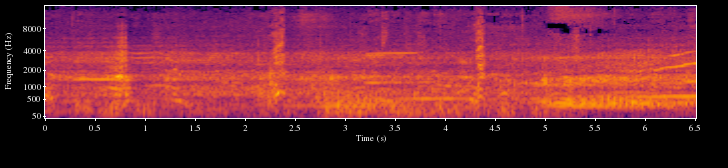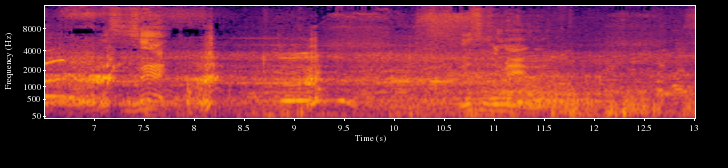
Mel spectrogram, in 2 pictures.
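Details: Whales recorded underwater by a hydrophone dropped from a dive boat off Maui: drawn-out moans, long whistles, high squeals and rising whoops, with excited human voices over them.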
